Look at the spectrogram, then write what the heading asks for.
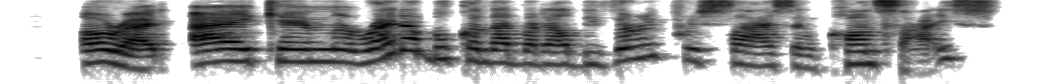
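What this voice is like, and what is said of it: Kenyan English accent. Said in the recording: “As you can hear from the accent, it's not Canadian. I was born and brought up in Kenya”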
